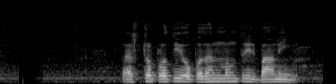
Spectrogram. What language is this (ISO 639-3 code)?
ben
